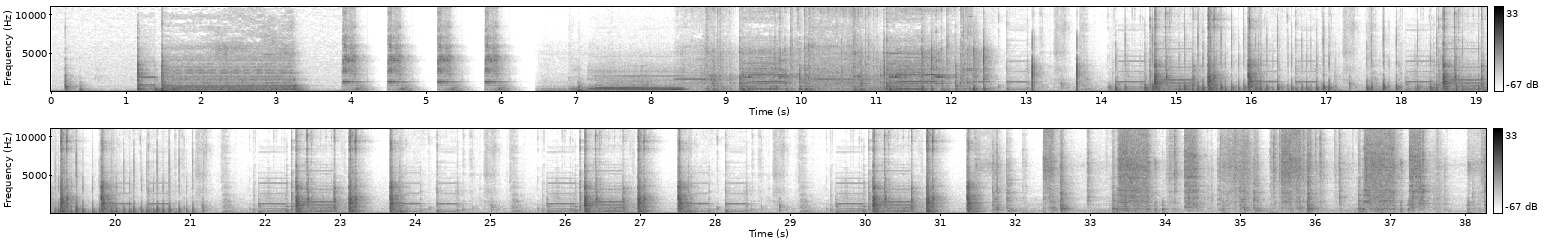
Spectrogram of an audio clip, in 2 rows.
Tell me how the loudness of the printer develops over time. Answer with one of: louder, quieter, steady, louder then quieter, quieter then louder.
steady.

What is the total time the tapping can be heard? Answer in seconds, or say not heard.
10 s.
